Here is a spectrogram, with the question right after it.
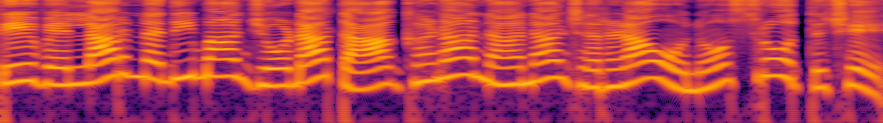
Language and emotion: Gujarati, neutral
